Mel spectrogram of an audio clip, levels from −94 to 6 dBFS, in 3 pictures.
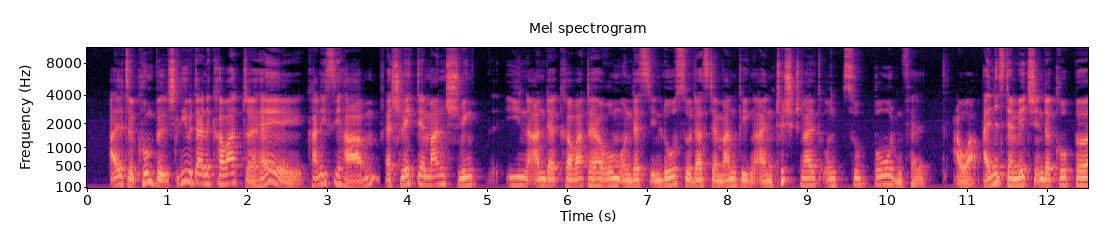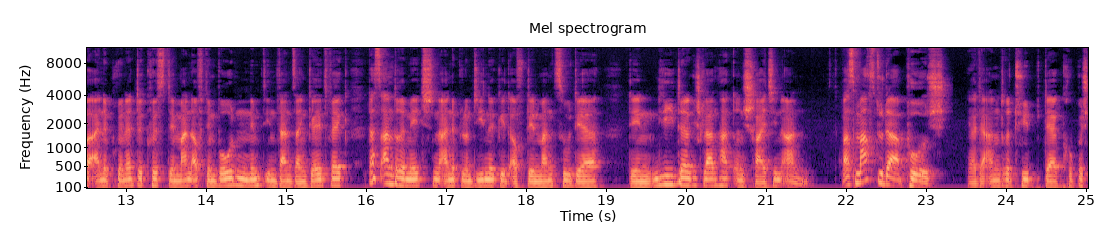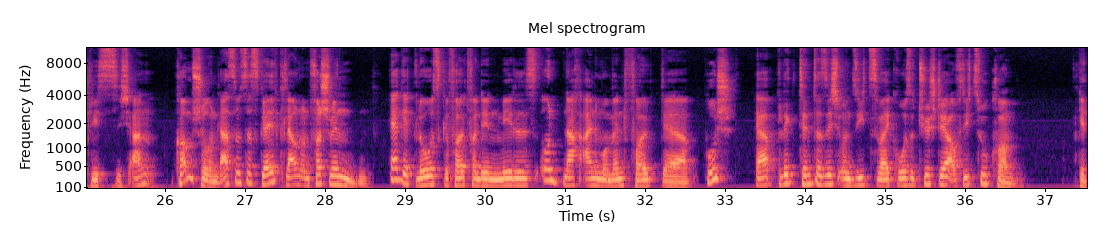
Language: German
